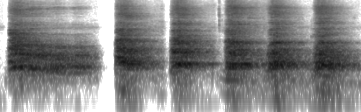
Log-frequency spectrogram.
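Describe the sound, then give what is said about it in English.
Two big pit bulls bark loudly: one drawn-out, howling bark followed by five quick, sharp barks in a steady, agitated rhythm, with no talking. “Dogs are going crazy.”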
